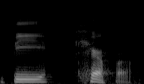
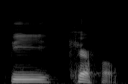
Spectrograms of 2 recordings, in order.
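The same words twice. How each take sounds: First: Teacher models "Be careful" slowly, stressing "Be" for the class; model phrase, slower. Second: Teacher says "Be careful" along with students, clearly, "Be" stressed; model phrase. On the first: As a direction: say "Be careful" slowly and clearly, leaning on "Be". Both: Shown as a demonstration. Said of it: "You say it with me".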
